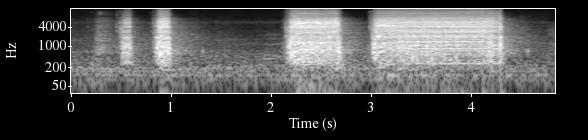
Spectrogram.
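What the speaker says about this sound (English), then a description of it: "Now we can switch to the 3/16 bit and drill through." A power drill with a 3/16 bit whines in two quick short bursts, then runs in two longer, loud sustained stretches boring through metal, close up, with brief pauses between.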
